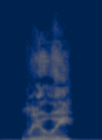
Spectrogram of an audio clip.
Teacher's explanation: If I say really, rising, I'm asking a question, showing surprise.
